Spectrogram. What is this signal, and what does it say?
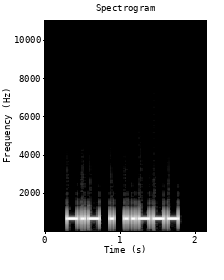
Morse code, heard as a keyed tone, about 25 wpm, 700 Hz. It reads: KE2
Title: USA Call Sign Prefixes - Repeated 2x - 25wpm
